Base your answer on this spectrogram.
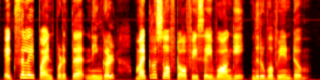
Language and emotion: Tamil, neutral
